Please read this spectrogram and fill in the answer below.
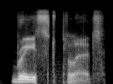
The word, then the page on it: breastplate: British English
